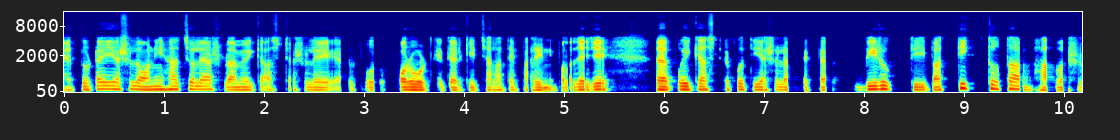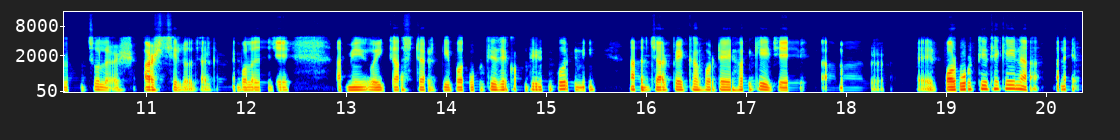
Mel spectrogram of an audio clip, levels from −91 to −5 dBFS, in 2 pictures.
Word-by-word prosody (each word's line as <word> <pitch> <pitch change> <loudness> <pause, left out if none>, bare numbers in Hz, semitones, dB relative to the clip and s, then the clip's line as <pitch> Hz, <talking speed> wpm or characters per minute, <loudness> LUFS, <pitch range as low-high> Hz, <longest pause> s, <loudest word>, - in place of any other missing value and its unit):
এতটাই 140 +6 0
আসলে 150 0 -1
অনীহা 140 +2 +3
চলে 145 -2 +1
আসলো, 140 - -9
আমি 125 - 0
ঐ - - -2
কাজটা 125 +2 -7
আসলে 120 -1 -3 0.5
পর 120 - -3 0.2
পরবর্তীতে 120 -2 +4
আরকি 115 +1 -6
চালাতে 115 0 -4
পারিনি। 120 -2 0
বলা 115 +2 -4
যায় 130 - +4
যে, 140 - +8 0.6
আ - - +11 0.2
ঐ - - +7
কাজটার 130 -1 0
প্রতি 130 -1 -2
আসলে 125 0 -4
আমার 115 -1 -45
একটা 120 +2 -4 0.4
বিরক্তি 150 -4 +4
বা 125 - +4 0.2
তিক্ততা 180 -4 +3 0.2
ভাব 115 0 -1 0.2
আসলে 115 -1 -8 0.2
চলে 125 -5 -1
আস 115 - -9 0.2
আসছিল। 120 0 -1 0.2
যার - - -7
কারণে 120 0 -17
বলা 120 -1 0
যায় 110 - -14
যে, 120 - +3 0.6
আমি 120 -1 +1 0.2
ওই 115 - +3
কাজটা 120 0 -3
আরকি 120 +2 -4
পরবর্তীতে 120 +2 0
continue 125 0 -4
করিনি। 130 -8 0 0.4
আ - - +7 0.2
যার 115 0 +4
প্রেক্ষাপটে 125 -1 0
হয় 130 0 -2
কি 140 - +4
যে, 115 - +6 0.4
আমার 105 -1 -15 0.5
এর - - -5
পরবর্তী 140 +5 +5
থেকেই 170 +1 +2
না - - +3 0.3
মানে, - - -2
125 Hz, 165 wpm, -26 LUFS, 115-135 Hz, 0.6 s, আ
